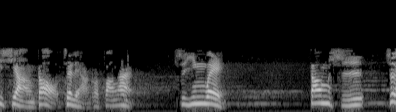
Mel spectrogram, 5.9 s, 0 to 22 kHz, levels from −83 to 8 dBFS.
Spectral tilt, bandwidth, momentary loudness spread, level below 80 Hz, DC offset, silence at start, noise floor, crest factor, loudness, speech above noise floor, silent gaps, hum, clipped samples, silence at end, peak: -3.5 dB/octave; 4.6 kHz; 13 LU; -64 dBFS; under 0.1%; 0 s; -53 dBFS; 20 dB; -21 LUFS; 33 dB; none; none; under 0.1%; 0 s; -2 dBFS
